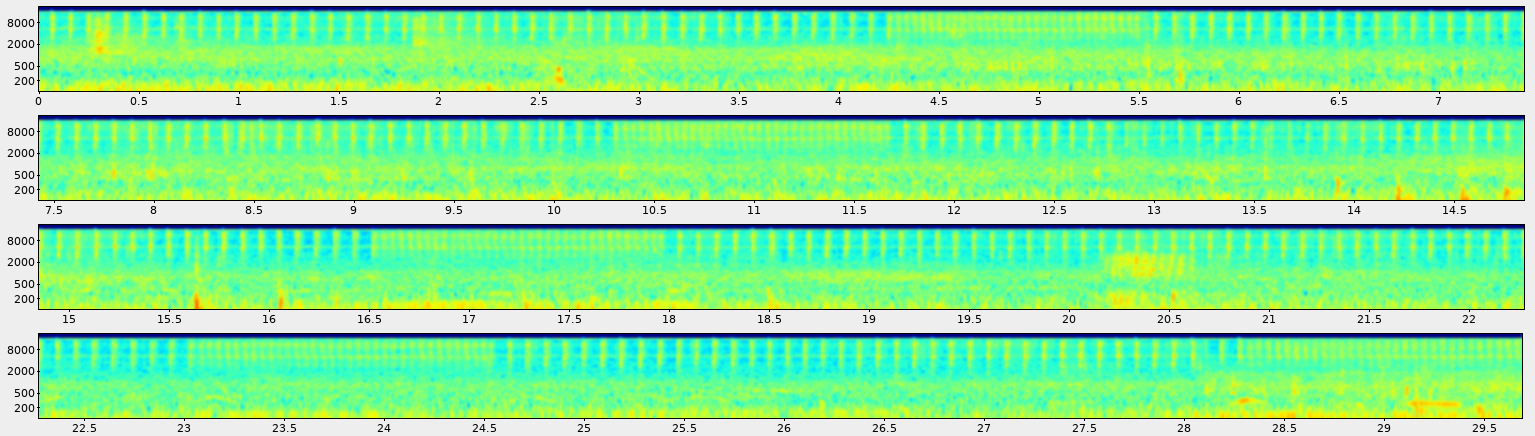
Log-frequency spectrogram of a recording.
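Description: Lawn sprinkler running: a steady hissing spray with a fast ticking, louder every six seconds or so as the spray sweeps round.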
